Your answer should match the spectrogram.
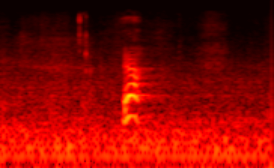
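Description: A woman's single short, high-pitched 'yeah' about a second in, over low steady studio room noise; otherwise no other sound stands out.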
